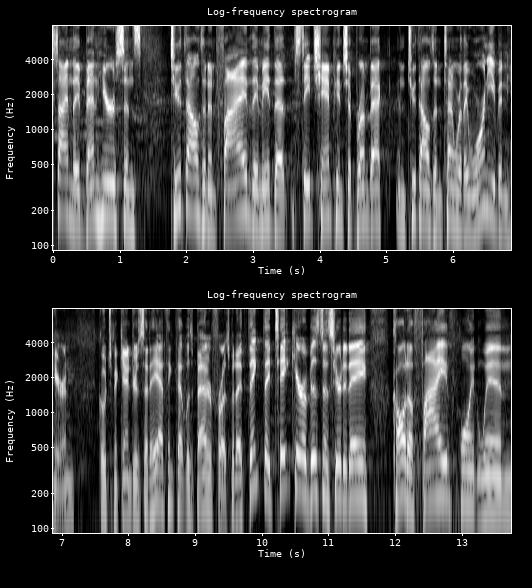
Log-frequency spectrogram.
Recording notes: Live from Calihan Hall. A number of guests on the concourse of Calihan Hall.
